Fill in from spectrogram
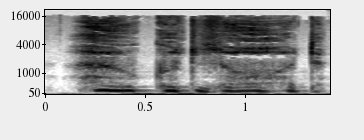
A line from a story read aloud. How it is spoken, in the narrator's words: said Kitty in a low voice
